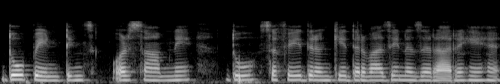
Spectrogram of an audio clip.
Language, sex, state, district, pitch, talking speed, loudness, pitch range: Hindi, female, Chandigarh, Chandigarh, 200 Hz, 155 wpm, -19 LUFS, 190-205 Hz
